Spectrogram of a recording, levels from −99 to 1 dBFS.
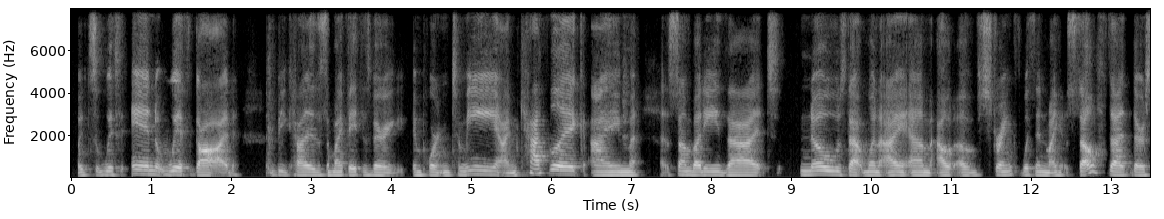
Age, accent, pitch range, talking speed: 30-49, American, 135-155 Hz, 130 wpm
